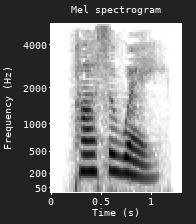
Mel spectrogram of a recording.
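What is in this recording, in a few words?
"pass away", English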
